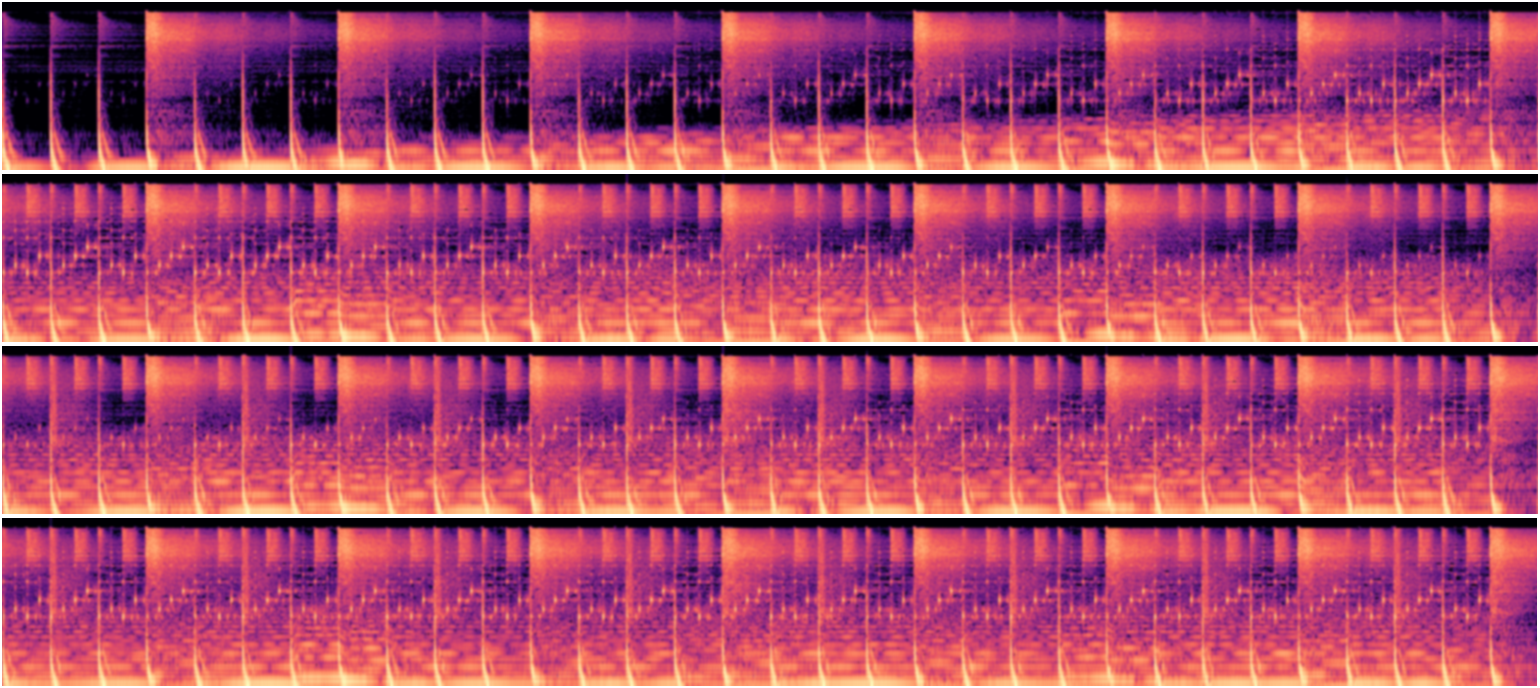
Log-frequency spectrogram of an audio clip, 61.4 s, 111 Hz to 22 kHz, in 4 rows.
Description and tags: Electric Dreams Loop [Electro] (125 BPM G Sharp Minor)
This is a loop created using FM8, Serum and Battery. Not completely sure what genre to class this sloop as but gone for Electro.
G-Sharp-Minor, Minor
